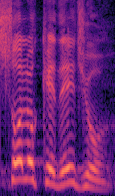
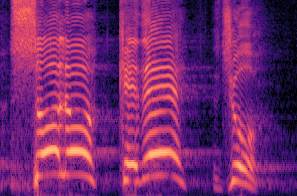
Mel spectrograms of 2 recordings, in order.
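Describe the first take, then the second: First: Said in the usual way. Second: Slow, drawn-out loud cry; Elijah's cry. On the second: Acted. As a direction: hold each word and call it out over the crowd. Elías clama en el relato. (grito lento y prolongado de Elías)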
